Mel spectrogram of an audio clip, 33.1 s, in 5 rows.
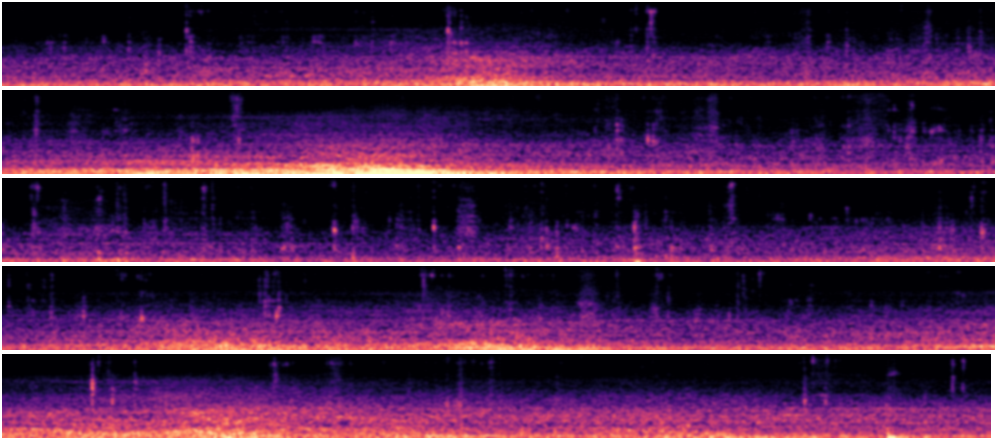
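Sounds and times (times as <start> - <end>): person chewing food: 0.0 - 33.0
car driving past: 6.7 - 11.7.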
